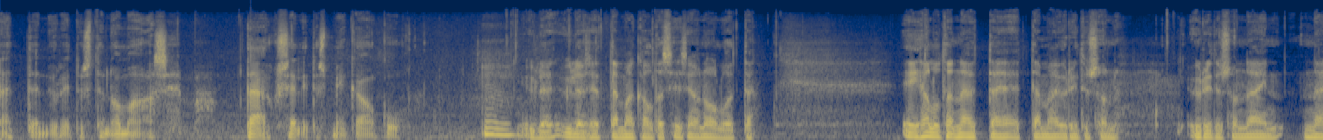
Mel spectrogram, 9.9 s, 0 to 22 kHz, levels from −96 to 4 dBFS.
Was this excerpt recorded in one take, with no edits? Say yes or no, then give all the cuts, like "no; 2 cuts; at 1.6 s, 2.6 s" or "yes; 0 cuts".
no; 3 cuts; at 2.0 s, 5.1 s, 7.7 s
